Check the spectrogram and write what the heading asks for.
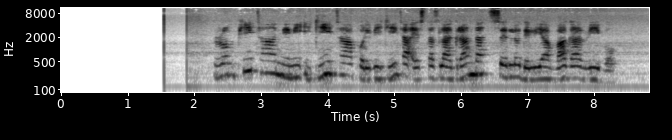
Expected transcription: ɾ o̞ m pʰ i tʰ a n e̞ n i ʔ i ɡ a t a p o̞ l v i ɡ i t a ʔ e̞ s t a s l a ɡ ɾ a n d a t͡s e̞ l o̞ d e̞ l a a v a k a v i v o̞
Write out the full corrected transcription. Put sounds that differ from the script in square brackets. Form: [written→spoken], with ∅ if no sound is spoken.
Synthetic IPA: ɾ o̞ m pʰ i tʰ a n e̞ n i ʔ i ɡ [a→i] t a p o̞ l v i ɡ i t a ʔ e̞ s t a s l a ɡ ɾ a n d a t͡s e̞ l o̞ d e̞ l [a→i] a v a [k→ɡ] a v i v o̞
